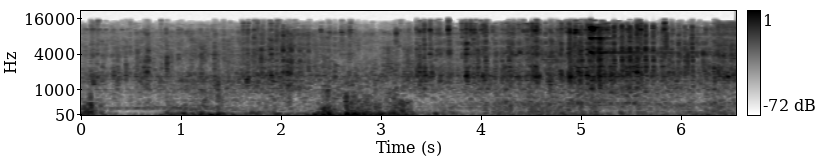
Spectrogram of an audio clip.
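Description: Wind buffeting the microphone and low road rumble from a two-wheeler riding fast along a rough dirt track, with no clear engine note.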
